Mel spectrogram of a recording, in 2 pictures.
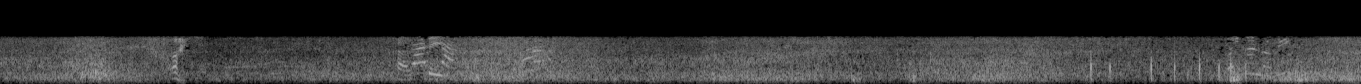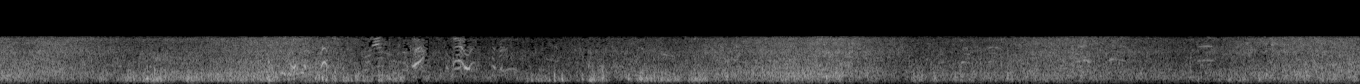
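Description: Water splashes as a woman wades through the sea.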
